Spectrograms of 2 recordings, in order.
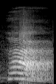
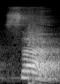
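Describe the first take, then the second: First: The consonant is a soft breathy th sound. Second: The consonant is a hissing s sound. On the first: The speaker calls it right. "tanpa disertai dengan desis" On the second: The speaker calls it wrong. "pelafalan ta itu terdengar seperti suara sin"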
